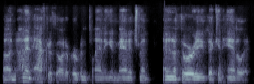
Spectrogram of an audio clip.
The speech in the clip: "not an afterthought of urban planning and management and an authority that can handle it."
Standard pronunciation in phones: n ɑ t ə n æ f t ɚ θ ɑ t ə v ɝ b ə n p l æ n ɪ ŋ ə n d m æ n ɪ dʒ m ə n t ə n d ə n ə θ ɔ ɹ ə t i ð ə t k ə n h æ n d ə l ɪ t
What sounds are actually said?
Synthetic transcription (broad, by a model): n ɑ t ə n æ f t ɚ θ ɑ t ə v ɝ b ə n p l æ n ɪ ŋ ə n m æ n ɪ dʒ m ə n t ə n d ə n ə θ ɔ ɹ ə t i ð ə t k ə n h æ n d l ɪ t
